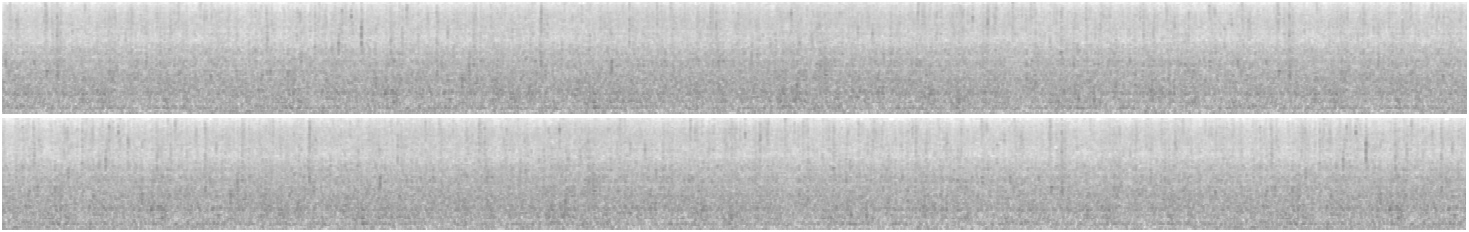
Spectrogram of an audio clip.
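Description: Steady rain falling on a roof: an even hiss of many small drops that neither builds nor eases.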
